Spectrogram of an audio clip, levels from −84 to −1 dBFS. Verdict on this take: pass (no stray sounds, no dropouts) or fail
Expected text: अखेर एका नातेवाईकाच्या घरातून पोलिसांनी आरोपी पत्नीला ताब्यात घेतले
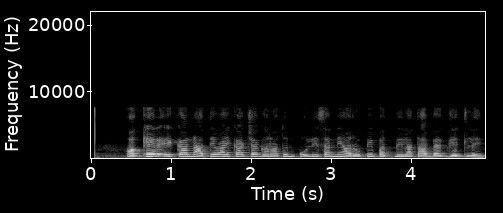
pass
